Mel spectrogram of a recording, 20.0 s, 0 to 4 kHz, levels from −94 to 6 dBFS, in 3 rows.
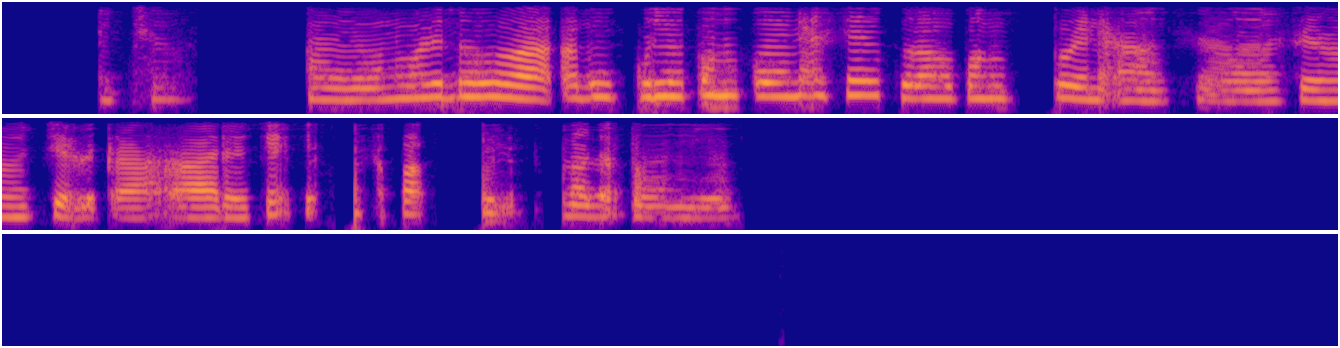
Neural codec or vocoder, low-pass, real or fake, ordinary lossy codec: codec, 44.1 kHz, 1.7 kbps, Pupu-Codec; 3.6 kHz; fake; none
